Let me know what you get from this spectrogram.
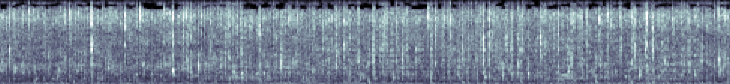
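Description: Rain falling steadily on puddles and wet mud: an even hiss with many small ticks of single drops.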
